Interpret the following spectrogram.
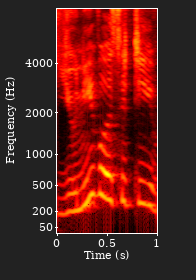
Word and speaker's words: university: This university word is starting with a vowel but giving the sound of a consonant while pronunciation.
